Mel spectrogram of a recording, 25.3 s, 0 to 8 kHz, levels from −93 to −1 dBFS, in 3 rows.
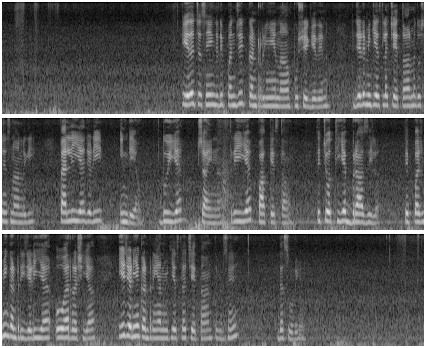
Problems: constant background noise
